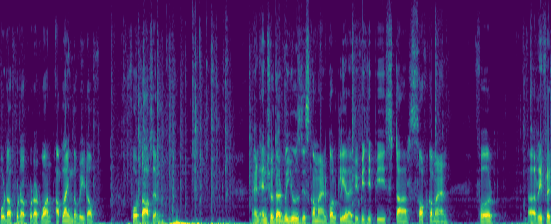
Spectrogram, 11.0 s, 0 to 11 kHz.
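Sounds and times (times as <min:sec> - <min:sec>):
typing on computer keyboard: 0:01.2 - 0:06.0, 0:06.9 - 0:07.5, 0:08.6 - 0:09.0, 0:10.0 - 0:10.9.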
